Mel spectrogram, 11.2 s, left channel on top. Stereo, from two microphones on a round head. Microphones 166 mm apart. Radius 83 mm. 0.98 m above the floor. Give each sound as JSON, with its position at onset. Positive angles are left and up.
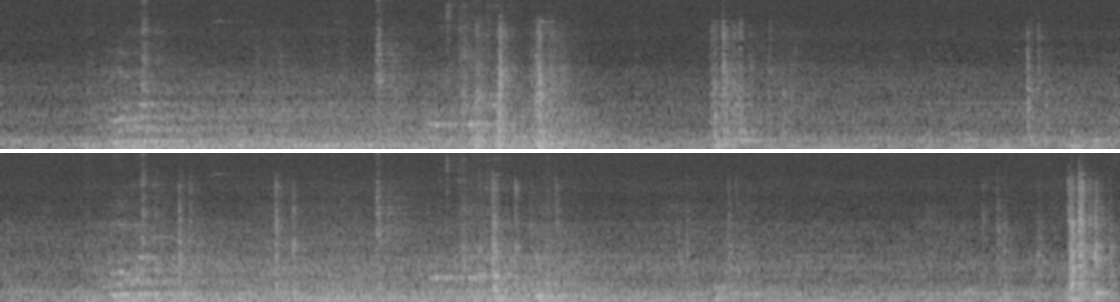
{"t": 0.8, "sound": "a child speaking", "side_deg": -5, "distance_m": 5.0}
